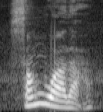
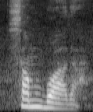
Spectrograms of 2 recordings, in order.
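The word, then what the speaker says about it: संवाद: written as anuswara and has samwada samuada not sambada and when written as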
